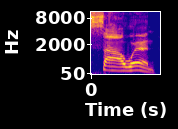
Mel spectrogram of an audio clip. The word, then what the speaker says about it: Samhain: A lot of you are probably unaware that's properly pronounced Samhain. Yeah, okay? It's like sow, which is like female cow, and then win, like you're winning at life, okay?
